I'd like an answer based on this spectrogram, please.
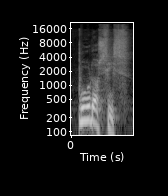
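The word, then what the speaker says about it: πύρωσις: Es purosis, con acento en la U, así suena.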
